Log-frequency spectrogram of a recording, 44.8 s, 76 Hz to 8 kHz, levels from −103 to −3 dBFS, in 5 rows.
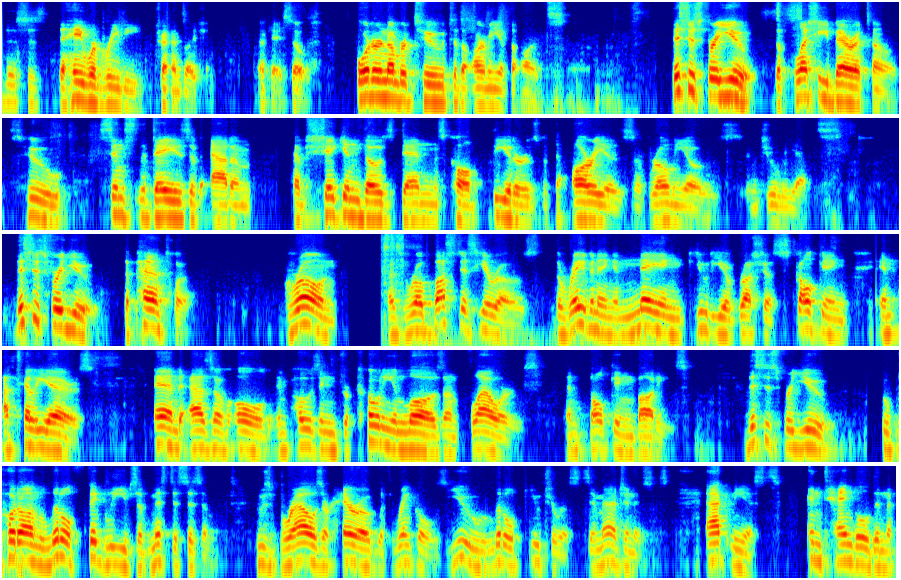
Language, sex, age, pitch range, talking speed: English, male, 30-49, 125-160 Hz, 135 wpm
